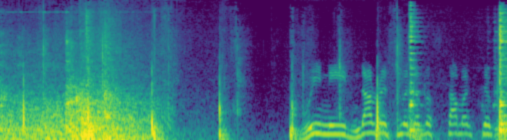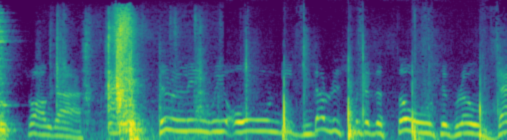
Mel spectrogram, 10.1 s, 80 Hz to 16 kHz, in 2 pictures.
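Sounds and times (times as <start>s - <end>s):
door sliding or swinging open with a low rumbling rush: 0.0s - 1.7s
speech: 3.1s - 10.1s.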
